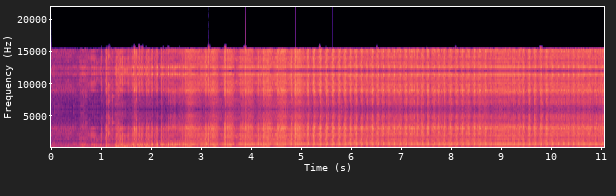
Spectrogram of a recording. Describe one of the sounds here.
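A motorcycle engine revs up close by, rising in pitch and then holding a steady high drone.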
